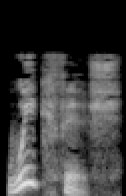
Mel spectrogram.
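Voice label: "weakfish", British English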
